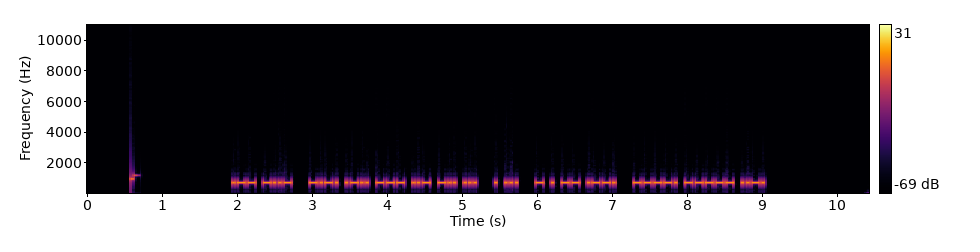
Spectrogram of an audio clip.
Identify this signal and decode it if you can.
Morse code, heard as a keyed tone, about 36 wpm, 700 Hz. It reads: WX CLOUDS ES TEMP 90F
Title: Practice QSO - Exchange 2 - Info - 35wpm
